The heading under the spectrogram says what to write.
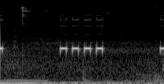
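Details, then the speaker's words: Honda Amaze, door opened with key in after instrument cluster fix, chime previously silent: clear high electronic beep repeating in quick even bursts of about five, then again; normal door-open key-in warning chime. "आपकी beep भी सुनाई दे रही है। और ये beep नहीं आ रही थी"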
